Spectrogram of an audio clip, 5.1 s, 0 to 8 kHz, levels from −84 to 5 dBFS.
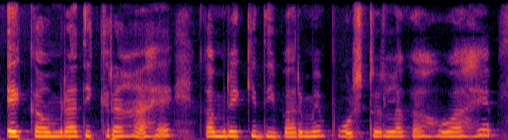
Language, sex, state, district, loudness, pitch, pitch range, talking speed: Hindi, female, Punjab, Pathankot, -22 LUFS, 255 Hz, 245-270 Hz, 155 wpm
